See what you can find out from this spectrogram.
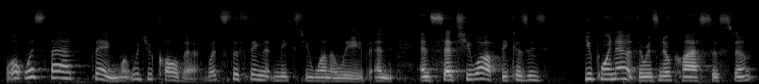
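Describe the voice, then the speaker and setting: A woman's voice: medium pitch, lively intonation, moderate pace, a little mellow. A woman from Canada hosting an interview, chatty and asking long, rambling follow-up questions. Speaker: podcast host. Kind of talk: casual interview chat.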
